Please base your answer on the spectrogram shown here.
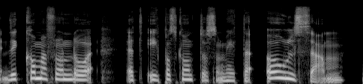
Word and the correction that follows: Owlsam: Kanske Owl. – Owlsam, ja. – Som är uggla. – Jag visste ju att det var uggla, jag uttalade det fel.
